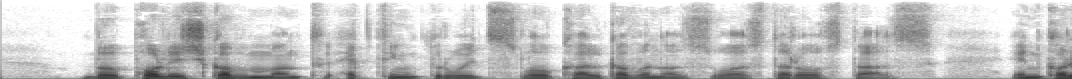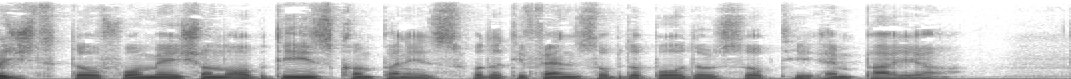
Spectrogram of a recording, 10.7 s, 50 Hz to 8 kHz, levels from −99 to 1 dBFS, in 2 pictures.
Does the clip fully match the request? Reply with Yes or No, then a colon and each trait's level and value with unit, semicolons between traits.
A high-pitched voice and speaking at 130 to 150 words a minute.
No: low, 100 Hz; average, 140 wpm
